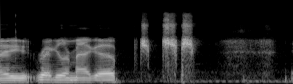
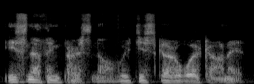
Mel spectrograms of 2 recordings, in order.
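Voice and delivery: quiet, consoling words to a blade; soft murmur to sword; 3 semitones lower, 9 dB quieter than usual. Acted. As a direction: murmur it gently to your sword. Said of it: "I say to my katana".

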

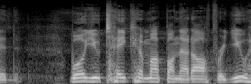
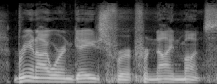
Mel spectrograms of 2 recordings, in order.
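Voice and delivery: ordinary talk

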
